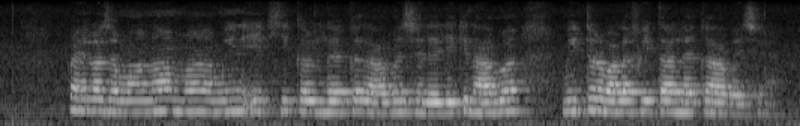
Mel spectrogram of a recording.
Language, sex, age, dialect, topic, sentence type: Maithili, female, 18-24, Angika, agriculture, statement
